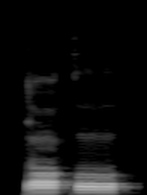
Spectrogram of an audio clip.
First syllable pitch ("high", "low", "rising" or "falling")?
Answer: low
